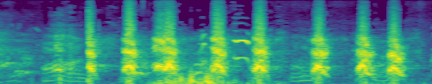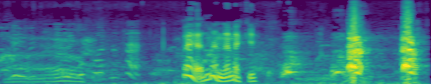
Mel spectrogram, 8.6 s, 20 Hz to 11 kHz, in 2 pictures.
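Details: On their first street walk, 12-week-old working Kuvasz puppies let out a string of shrill yaps, then a quieter stretch with a drawn-out whining or wavering voice and human talk.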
